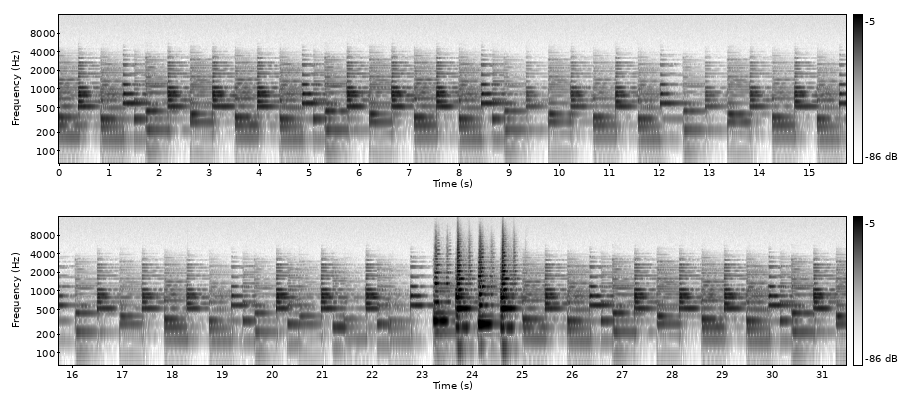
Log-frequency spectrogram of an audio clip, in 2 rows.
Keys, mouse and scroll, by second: 1.6-3.1 right drag, 2.6 g, 6.6-8.1 right drag, 8.0 s, 14.0-15.5 middle drag, 15.4-16.8 right drag, 16.5-17.8 middle drag, 17.5 s, 20.3-22.1 middle drag, 21.7 s, 24.0-26.0 right drag, 24.9 s, 30.5-31.4 right drag, 31.0 s.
